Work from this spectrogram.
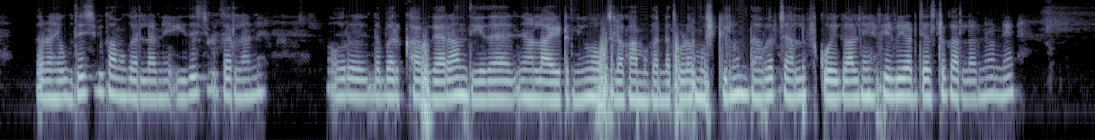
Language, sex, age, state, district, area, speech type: Dogri, female, 30-45, Jammu and Kashmir, Kathua, rural, spontaneous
